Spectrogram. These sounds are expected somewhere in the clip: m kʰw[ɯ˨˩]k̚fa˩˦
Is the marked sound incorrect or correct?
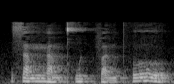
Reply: correct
